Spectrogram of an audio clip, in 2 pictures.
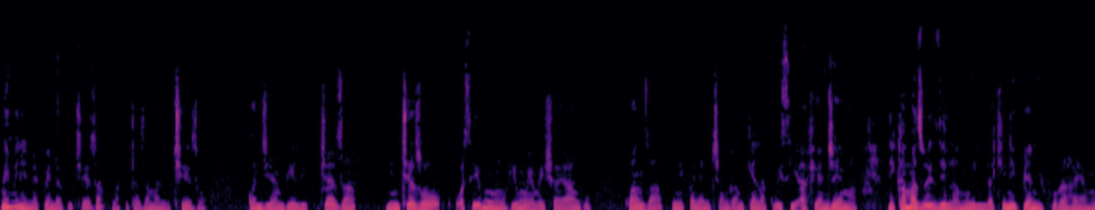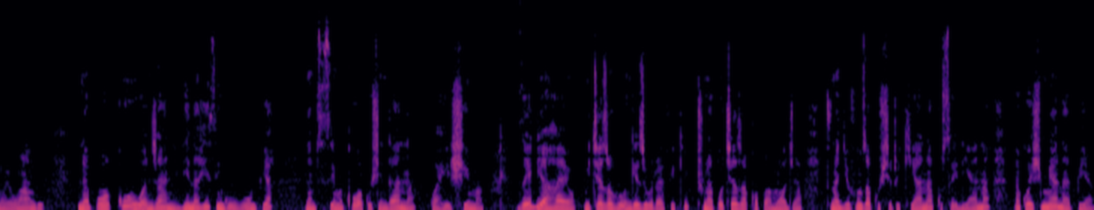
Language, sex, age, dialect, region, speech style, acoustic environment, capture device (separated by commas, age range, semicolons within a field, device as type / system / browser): Swahili, female, 18-24, Kenya - Mombasa, Kenya, happy, nature, desktop / Windows / Firefox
